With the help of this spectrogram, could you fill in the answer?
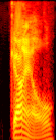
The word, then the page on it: guile: American English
